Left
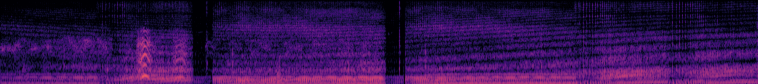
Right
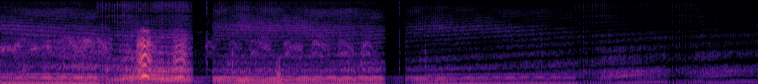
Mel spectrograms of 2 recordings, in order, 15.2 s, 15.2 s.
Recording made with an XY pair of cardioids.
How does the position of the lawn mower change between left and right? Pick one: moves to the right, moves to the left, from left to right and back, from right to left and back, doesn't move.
moves to the left.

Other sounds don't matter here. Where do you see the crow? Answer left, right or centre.
right.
